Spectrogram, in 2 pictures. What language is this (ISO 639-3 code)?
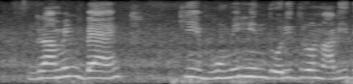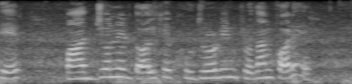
ben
